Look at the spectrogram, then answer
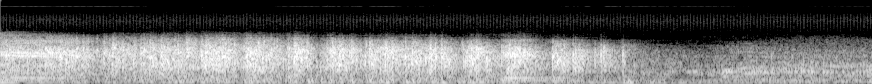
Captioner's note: applause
